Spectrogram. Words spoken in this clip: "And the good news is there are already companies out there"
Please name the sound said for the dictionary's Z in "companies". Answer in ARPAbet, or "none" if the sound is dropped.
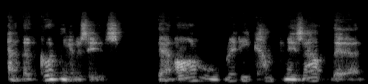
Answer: Z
